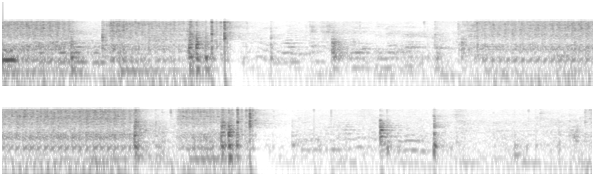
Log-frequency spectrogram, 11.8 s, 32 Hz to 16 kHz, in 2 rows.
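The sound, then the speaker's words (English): Sewing machine stitching ten parallel rows, guided by the presser foot, its motor whirring steadily in long runs broken by a few short pauses and ticking stops. “Now I'm going to do 10 stitches using my foot as a guide, parallel to one another. I'm going to do 10 stitches.”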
